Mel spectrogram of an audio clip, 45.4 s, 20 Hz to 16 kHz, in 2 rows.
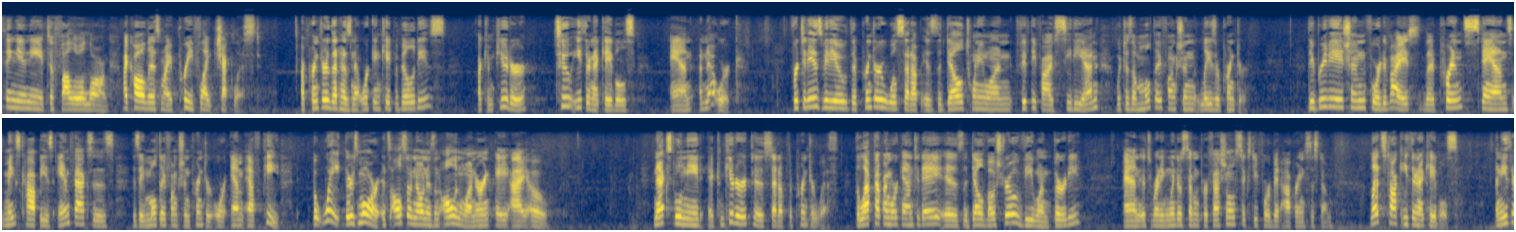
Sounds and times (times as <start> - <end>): Speech: 0.0 - 11.2, 11.8 - 18.7, 19.6 - 31.0, 32.4 - 38.9, 39.5 - 45.3.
